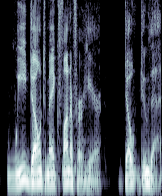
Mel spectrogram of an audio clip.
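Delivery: slow, mock earnest, all-serious stern tone. Retelling how the roommate warned about making fun: imitating someone getting serious. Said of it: "she got all serious with me".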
